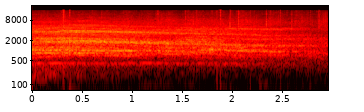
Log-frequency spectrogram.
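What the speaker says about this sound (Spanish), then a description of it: "quiero también escuchar bien fuerte el grito y el aplauso de la Alianza Mitología" High school students from an anniversary-day alliance at El Pilar in Curicó shout and cheer in a sustained, loud crowd roar with whoops, holding steady before easing slightly at the end.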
